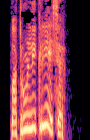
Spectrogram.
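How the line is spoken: Shout. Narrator (Russian): крикнул кто-то в зале

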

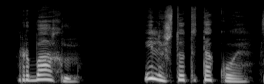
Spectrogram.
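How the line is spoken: Sad. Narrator (Russian): сказала она печально

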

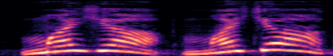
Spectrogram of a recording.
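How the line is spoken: Two voices shouting. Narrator (Russian): кричали оба

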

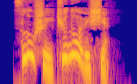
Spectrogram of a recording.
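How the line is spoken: Exclamation. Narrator (Russian): воскликнула Алиса

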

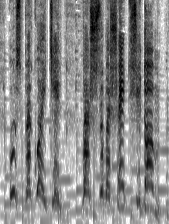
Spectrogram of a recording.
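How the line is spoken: Shrill shout. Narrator (Russian): закричал тонким голосом

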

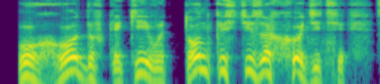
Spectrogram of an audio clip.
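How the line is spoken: Laughing. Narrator (Russian): смеялся генерал

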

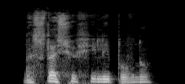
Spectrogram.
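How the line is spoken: Muttering. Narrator (Russian): пробормотал князь

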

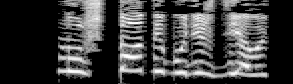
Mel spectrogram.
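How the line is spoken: Man's exclamation. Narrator (Russian): воскликнул человек в очках

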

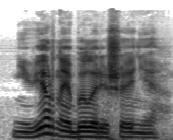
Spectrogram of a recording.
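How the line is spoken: Sad. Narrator (Russian): грустно сказал Мария

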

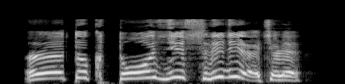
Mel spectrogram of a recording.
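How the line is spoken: Growling. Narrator (Russian): зарычал полковник

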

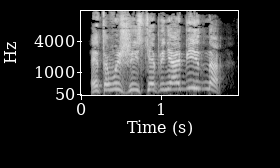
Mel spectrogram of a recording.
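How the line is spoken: Shrieking. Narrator (Russian): завизжал Ипполит

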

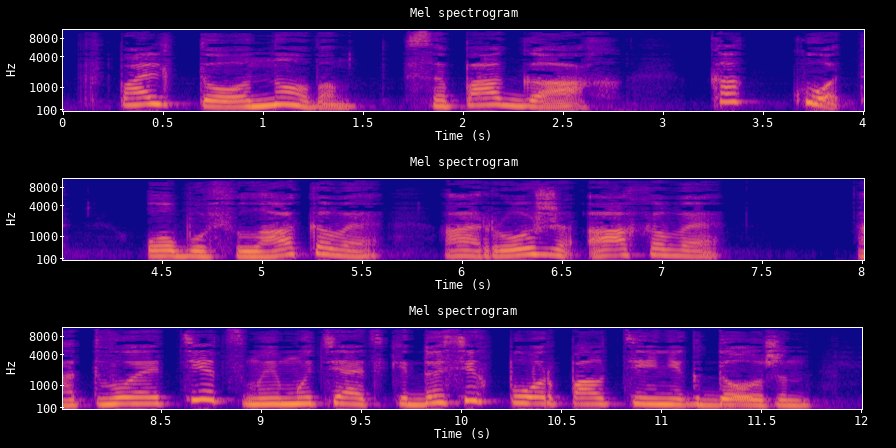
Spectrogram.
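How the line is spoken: Objecting through gritted teeth. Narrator (Russian): Сквозь зубы возражаю я

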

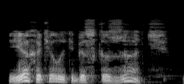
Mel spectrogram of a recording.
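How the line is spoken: Sad voice. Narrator (Russian): грустным голосом произнесла Кора

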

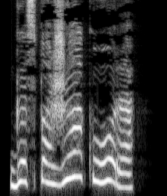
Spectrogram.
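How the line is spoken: Sincere pleading. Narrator (Russian): искренне взмолился Гим

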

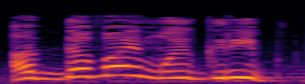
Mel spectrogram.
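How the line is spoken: Shouted by a bunny. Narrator (Russian): закричал ей зайка Петя

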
